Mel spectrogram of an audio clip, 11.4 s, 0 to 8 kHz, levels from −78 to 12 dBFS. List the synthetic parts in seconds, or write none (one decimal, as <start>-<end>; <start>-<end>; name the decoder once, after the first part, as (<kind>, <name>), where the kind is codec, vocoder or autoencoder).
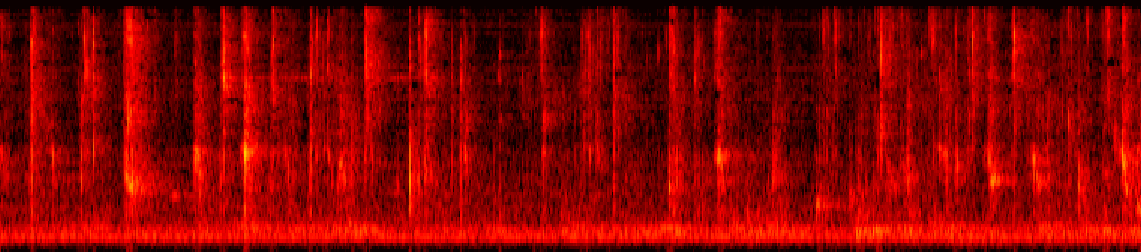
none

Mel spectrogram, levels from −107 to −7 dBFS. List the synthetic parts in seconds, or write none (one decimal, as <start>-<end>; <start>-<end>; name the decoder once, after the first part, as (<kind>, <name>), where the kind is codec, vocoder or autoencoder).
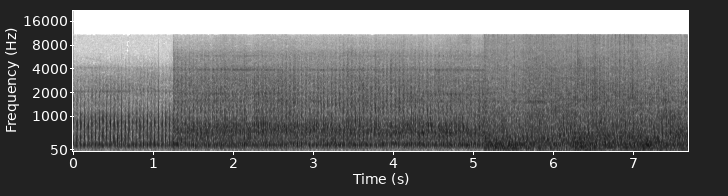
4.0-7.1 (vocoder, Vocos)

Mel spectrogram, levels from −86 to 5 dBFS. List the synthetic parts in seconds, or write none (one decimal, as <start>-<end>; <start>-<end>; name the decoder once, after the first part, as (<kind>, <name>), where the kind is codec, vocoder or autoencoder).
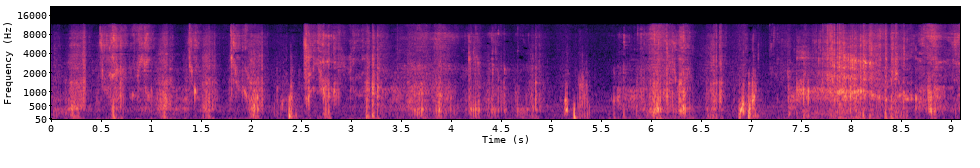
0.0-6.3 (vocoder, BigVGAN v2); 7.3-9.1

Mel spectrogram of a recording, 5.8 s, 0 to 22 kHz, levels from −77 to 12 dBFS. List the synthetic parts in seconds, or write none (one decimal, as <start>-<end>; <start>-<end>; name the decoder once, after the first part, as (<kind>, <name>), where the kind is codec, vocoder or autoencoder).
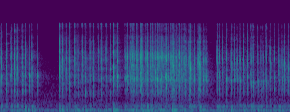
0.0-4.2 (vocoder, Vocos); 5.0-5.8

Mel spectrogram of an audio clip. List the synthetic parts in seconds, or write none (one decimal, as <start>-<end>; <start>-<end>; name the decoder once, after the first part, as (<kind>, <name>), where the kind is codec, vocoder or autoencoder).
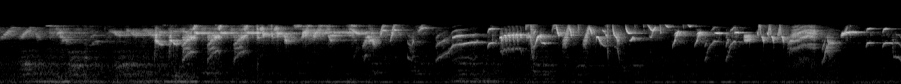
0.5-3.8 (vocoder, WaveNeXt)

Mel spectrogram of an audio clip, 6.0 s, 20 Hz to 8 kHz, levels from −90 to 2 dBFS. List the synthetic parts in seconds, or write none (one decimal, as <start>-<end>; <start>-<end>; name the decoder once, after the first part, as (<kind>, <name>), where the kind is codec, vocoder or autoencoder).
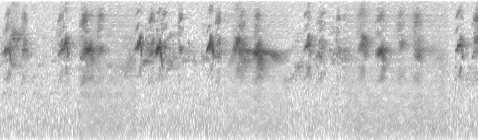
1.0-1.7 (vocoder, Vocos); 2.8-3.6; 4.3-5.6

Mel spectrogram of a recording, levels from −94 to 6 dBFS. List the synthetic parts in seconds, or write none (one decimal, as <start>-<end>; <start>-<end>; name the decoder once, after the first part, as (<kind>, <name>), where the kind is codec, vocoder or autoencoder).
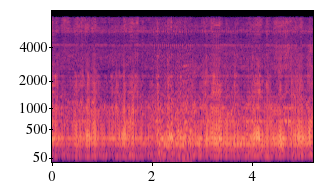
0.0-2.0 (vocoder, HiFi-GAN); 2.8-5.2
